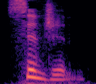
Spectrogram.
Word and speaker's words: St John: plenty of his own his name was Cuthbert St John pronounced singen he had four names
